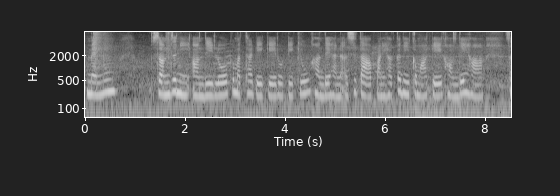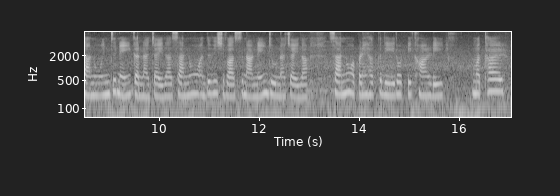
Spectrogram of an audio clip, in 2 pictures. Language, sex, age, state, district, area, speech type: Punjabi, female, 18-30, Punjab, Shaheed Bhagat Singh Nagar, urban, spontaneous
